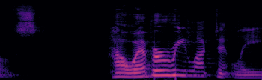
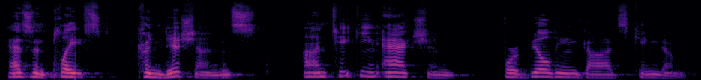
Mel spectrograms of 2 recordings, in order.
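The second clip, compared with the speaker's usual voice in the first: ordinary talk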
